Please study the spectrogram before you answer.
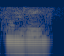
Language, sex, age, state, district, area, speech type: Punjabi, female, 18-30, Punjab, Hoshiarpur, urban, conversation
